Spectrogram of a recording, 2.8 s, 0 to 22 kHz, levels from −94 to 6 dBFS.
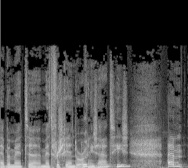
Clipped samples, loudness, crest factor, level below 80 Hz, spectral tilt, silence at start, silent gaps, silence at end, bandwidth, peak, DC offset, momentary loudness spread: under 0.1%; -14 LUFS; 12 dB; -40 dBFS; -5 dB/octave; 0 s; none; 0.1 s; 16.5 kHz; 0 dBFS; under 0.1%; 5 LU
